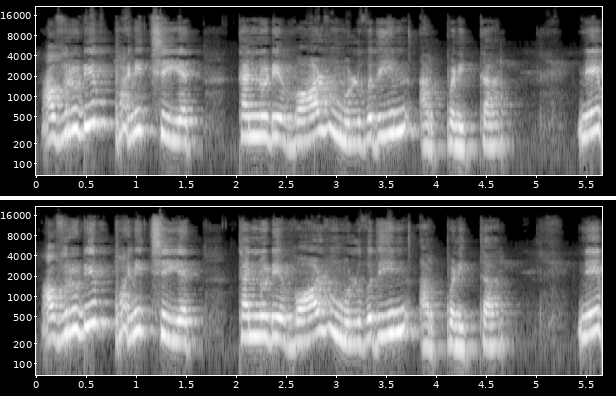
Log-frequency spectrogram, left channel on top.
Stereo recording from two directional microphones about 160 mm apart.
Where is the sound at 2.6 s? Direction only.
25° right (ahead or behind).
